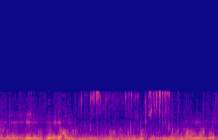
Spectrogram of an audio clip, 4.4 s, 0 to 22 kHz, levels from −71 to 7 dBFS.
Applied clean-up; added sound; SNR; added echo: neural separator model SepFormer DNS4.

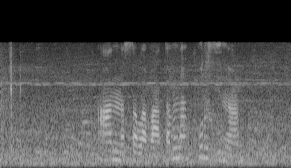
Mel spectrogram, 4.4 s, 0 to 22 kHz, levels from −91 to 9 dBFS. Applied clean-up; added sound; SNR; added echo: none; Alarm; 3 dB; none.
